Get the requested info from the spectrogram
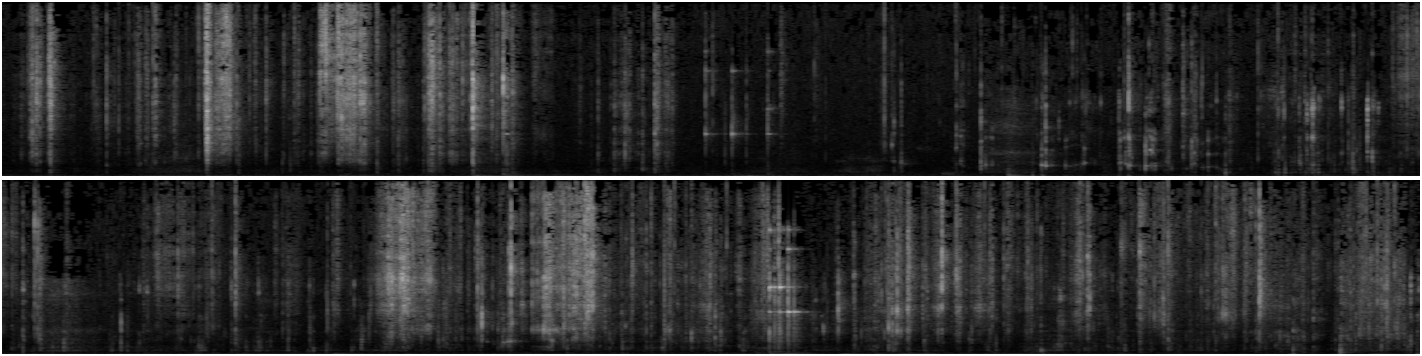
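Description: Hubba Bubba bubble gum being chewed, a run of irregular clicks and smacks at uneven intervals.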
